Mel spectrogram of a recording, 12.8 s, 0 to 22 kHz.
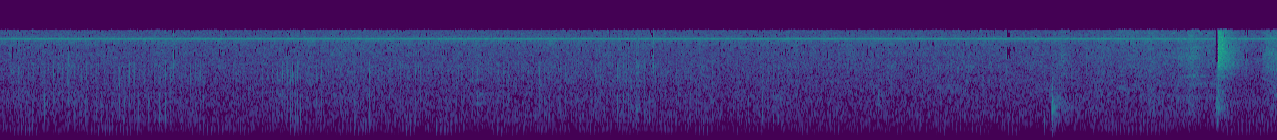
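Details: A litter of 12-day-old British Shorthair kittens purring together with their mother, a soft continuous rumble under a steady hiss.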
